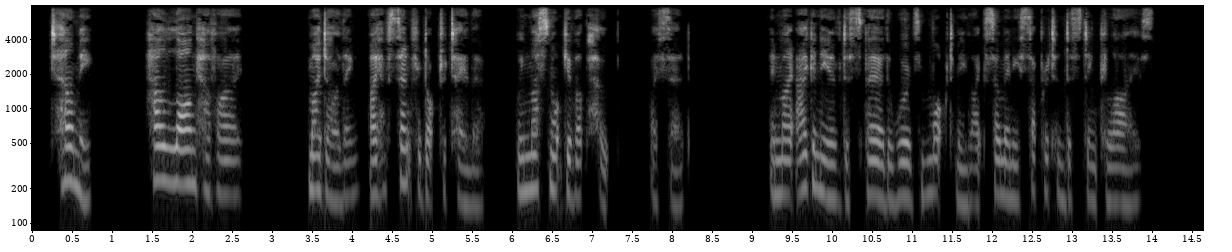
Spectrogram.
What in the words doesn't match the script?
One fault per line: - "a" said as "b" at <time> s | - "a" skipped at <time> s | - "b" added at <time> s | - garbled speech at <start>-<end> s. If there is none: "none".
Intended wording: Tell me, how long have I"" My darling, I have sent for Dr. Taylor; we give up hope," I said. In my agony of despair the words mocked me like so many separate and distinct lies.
- "must not" added at 6.1 s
